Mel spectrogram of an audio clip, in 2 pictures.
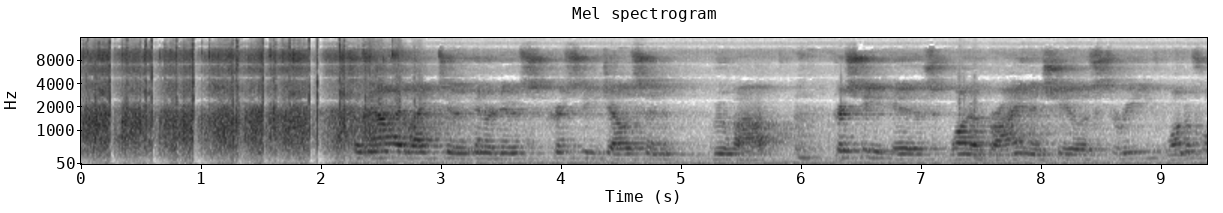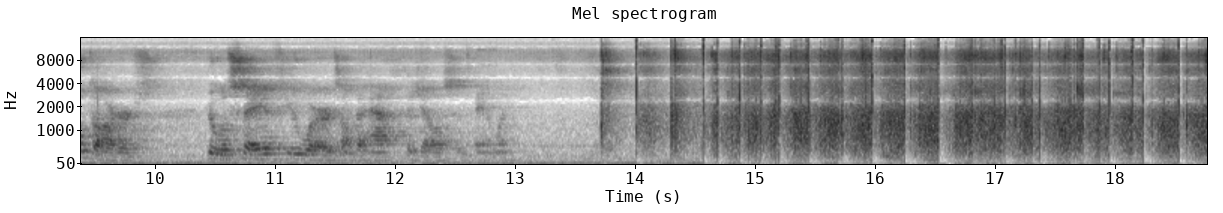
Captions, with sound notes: Now I'd like to introduce Christie Jellison Mucha. Christie is one of Brian and Sheila's three wonderful daughters who will say a few words on behalf of the Jellison family. (crowd applause)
